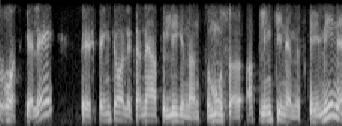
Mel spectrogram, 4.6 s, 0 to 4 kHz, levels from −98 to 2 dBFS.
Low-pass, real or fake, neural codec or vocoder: 3.6 kHz; real; none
